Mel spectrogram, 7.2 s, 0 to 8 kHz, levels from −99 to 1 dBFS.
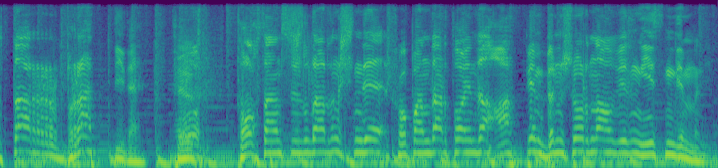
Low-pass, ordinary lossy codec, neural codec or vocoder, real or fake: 7.2 kHz; none; none; real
